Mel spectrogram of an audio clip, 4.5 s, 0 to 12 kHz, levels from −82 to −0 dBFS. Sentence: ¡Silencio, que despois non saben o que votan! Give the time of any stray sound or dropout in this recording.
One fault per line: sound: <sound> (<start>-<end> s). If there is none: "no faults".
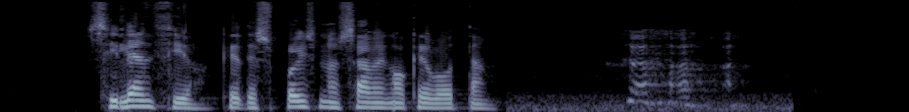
sound: laugh (3.0-3.8 s)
